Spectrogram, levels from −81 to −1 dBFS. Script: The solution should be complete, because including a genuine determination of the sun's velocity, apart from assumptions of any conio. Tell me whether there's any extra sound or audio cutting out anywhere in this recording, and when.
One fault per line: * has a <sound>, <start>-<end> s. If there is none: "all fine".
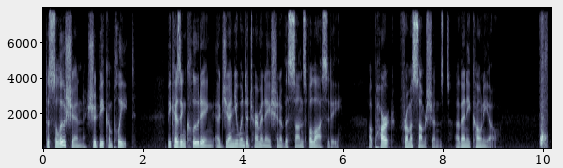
* has a dropout, 8.0-8.1 s
* has a whoosh, 9.9-10.1 s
